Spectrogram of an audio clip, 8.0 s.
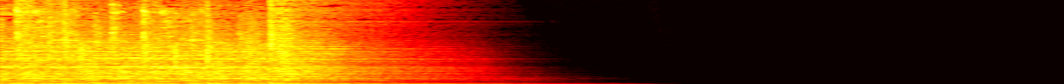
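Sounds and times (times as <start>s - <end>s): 
drama suspense series music: 0.0s - 4.4s.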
